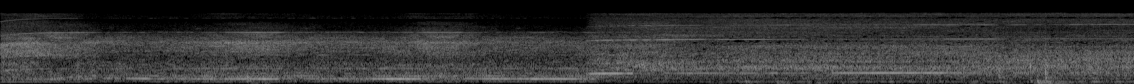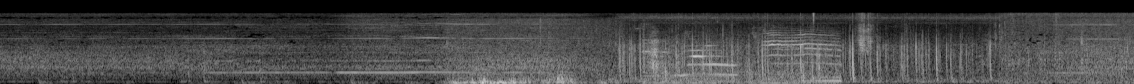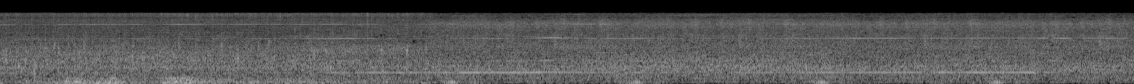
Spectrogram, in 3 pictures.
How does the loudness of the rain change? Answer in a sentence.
The loudness of the rain stays about the same.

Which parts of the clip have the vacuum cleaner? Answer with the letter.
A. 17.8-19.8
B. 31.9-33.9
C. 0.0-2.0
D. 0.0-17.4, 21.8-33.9
D.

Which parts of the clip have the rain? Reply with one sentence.
You can hear the rain from 15.8 to 33.9 s.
